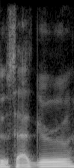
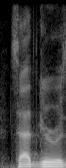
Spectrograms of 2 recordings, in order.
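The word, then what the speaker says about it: Sadhguru: I was listening to sadguru who gets a heard of him or sadly yeah I think that's the way you say his name it spelled s ADH and then guru Oh probably I mean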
